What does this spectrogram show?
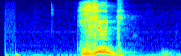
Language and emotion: Russian, angry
